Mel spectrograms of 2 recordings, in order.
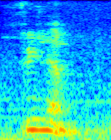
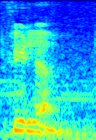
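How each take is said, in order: First: It is said with a Malaysian pronunciation. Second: It is said with a standard pronunciation.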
